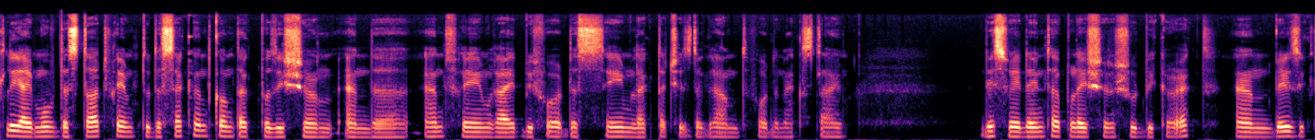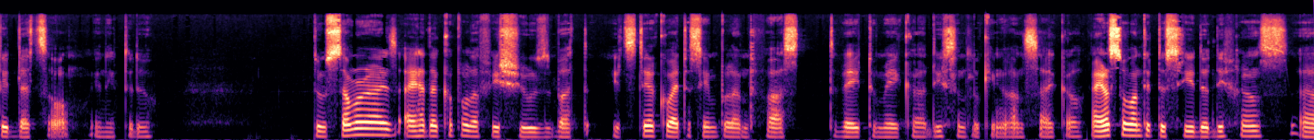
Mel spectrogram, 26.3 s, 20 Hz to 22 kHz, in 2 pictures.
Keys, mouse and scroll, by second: 0.8 click, 0.8-1.7 typing, 2.7 Return, 3.6 click, 4.4 click, 7.0 click, 7.6 click, 7.8 click, 8.1-8.5 typing, 9.1 click, 9.5 click, 9.9 click, 10.4 click, 10.8 click, 11.1 x, 15.3 x, 21.6-22.3 typing, 21.8 click.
